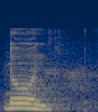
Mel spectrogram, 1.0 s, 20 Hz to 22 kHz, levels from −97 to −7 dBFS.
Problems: continuous background conversations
